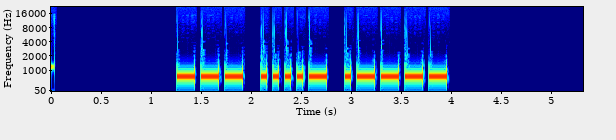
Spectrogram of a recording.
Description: Morse code, heard as a keyed tone, about 20 wpm, 700 Hz. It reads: O41
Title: Three Letter-Number Combinations - 20wpm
